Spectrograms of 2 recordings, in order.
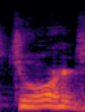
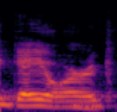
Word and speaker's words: Georg: one of the songs it says George in the captions yeah yeah no well that's how it's spelled but they say gorg cuz I I guess that's maybe German or something or a Austrian excuse me Austrian the Germans were not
